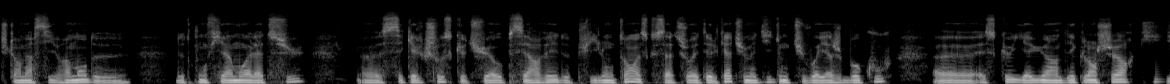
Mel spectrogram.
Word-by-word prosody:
Je - - -7
te - - -5
remercie 90 +1 0
vraiment 95 +4 +4
de 80 -4 -3 0.5
de 90 - -2
te 90 - -14
confier 95 +1 -1
à 95 - +4
moi 95 -1 +5
là-dessus. 115 +9 -2 0.6
Heu, 90 -2 -1
c'est 90 +2 -1
quelque 95 +1 -1
chose 115 -1 -1
que 95 - -5
tu 90 +2 -2
as 90 - +3
observé 95 +2 +1
depuis 85 0 -6
longtemps. 90 +8 +2
Est-ce 105 - -1
que - - -9
ça 95 - +1
a - - -1
toujours 95 +2 0
été 90 +1 +2
le 90 - -2
cas? 130 +7 +1
Tu 110 - -4
m'as 90 -1 +4
dit, 110 +5 -7
donc, 95 -3 +2
tu 90 - -5
voyages 90 0 +1
beaucoup. 95 +9 -2 0.5
Heu, 85 -1 +1
est-ce 90 0 -3
qu'il 110 - -1
y 100 -1 +2
a - - +4
eu 100 +1 +4
un 90 -1 +4
déclencheur 100 +4 +2
qui 120 +1 -11
95 Hz, 230 wpm, -27 LUFS, 90-100 Hz, 0.6 s, moi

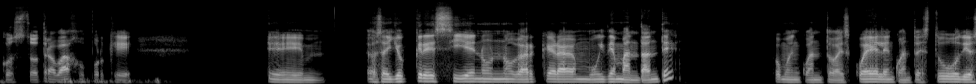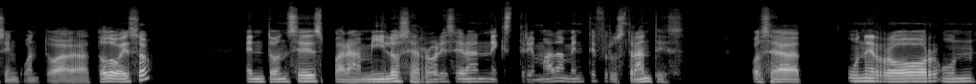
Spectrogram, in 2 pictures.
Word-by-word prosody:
costó - - -4
trabajo - - -5
porque - - -4 1.3
em, 105 -3 -3 0.4
o - - -6
sea, 125 - +1
yo 135 +2 +1
crecí 140 -1 +4
en 135 -1 +2
un 125 -1 -3
hogar 120 0 0
que 130 - -1
era 120 -1 +5
muy 120 0 -4
demandante. 110 -2 +1 1.0
Como 115 -1 -7
en 110 - -7
cuanto 105 0 -6
a - - +1
escuela, 120 +3 +3
en 115 - -6
cuanto 105 0 -6
a - - -7
estudios, 120 0 0
en 105 0 -6
cuanto 100 -1 -8
a 95 +1 -1
todo 135 -1 +4
eso. 205 - +3 0.9
Entonces, 130 +2 +2
para 105 -2 0
mí 120 +3 +1
los 140 +1 +3
errores 115 +3 -3
eran 135 0 -2
extremadamente 130 +7 -4
frustrantes. 130 -6 -3 0.6
O - - -3
sea, 115 -3 +4 0.5
un 150 0 -2
error, 140 0 +4
un 135 +1 -6
125 Hz, 130 wpm, -23 LUFS, 110-135 Hz, 1.3 s, era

